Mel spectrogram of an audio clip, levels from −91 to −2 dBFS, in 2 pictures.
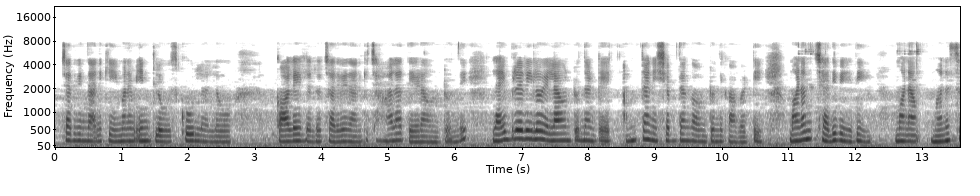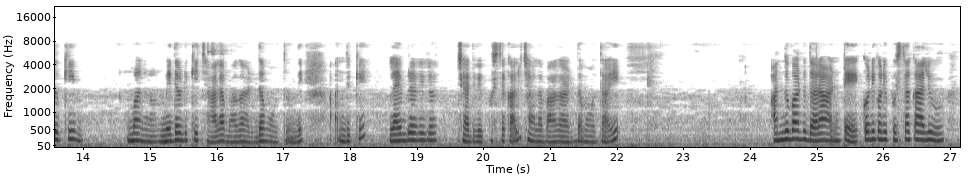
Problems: none marked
